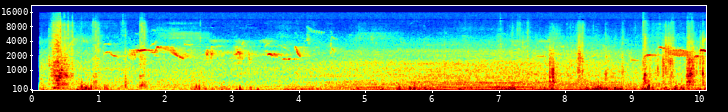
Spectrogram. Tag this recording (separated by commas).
bird call, tweet, Bird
